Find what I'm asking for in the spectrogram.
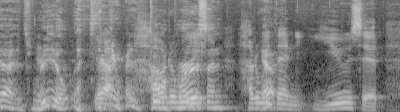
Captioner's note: laugh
